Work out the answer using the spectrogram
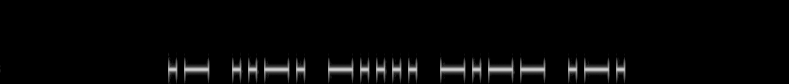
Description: Morse code, heard as a keyed tone, about 18 wpm, 700 Hz. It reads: AF6YR
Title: Speed Racing - USA Call Signs 15wpm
